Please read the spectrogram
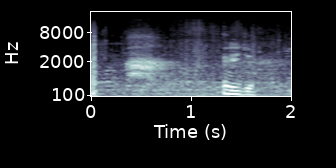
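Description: One short harsh bird call about half a second in, followed by a man saying a couple of words.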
